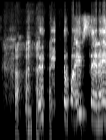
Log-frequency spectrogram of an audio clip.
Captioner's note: both laugh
